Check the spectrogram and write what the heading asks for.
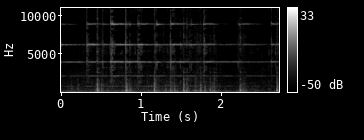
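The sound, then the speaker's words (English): Small ice cream cart bells jingle in quick, uneven bursts of bright strikes with a lingering metallic ring, steady in loudness, with no one talking, as carts ring out on Chicago sidewalks, parks and beaches in summer. “Yep, it's the season when these ice cream cart bells ring out in Chicago sidewalks, parks, and beaches.”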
